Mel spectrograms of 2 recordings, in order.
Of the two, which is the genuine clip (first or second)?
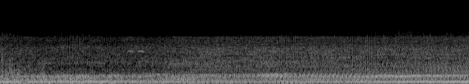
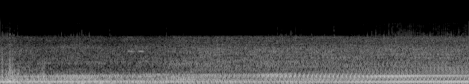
second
